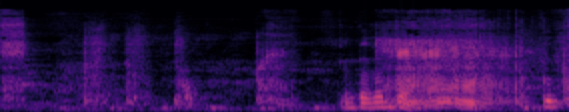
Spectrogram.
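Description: A young boy giggling in short breathy bursts, then making a loud fart noise by blowing into his fist held at his mouth, lasting a little over a second near the end.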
